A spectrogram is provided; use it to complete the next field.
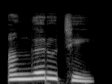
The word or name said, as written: ಅಂಗರುಚಿ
